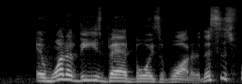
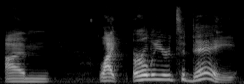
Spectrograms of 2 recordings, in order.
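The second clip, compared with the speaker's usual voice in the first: usual speaking voice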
